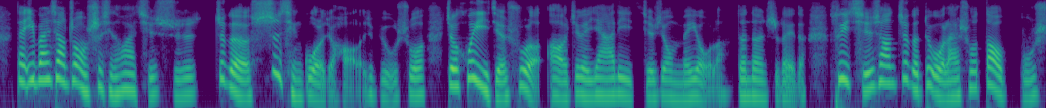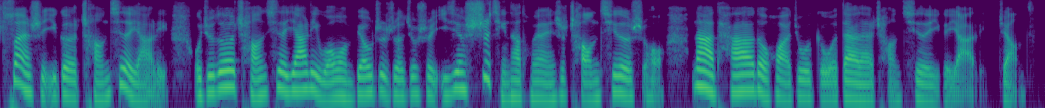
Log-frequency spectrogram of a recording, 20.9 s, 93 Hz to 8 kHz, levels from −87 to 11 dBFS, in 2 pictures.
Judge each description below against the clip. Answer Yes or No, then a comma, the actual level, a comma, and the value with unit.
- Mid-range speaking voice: Yes, medium, 165 Hz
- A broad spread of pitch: Yes, wide, 6.0 semitones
